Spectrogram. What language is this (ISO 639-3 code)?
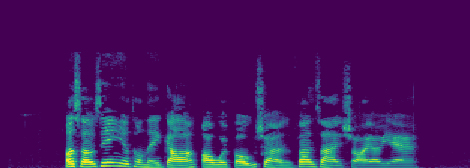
yue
